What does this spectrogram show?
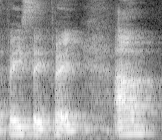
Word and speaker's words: BCP: The Bogan Church Podcast, the BCP. I think is that right? BCP? Yeah, B for Bogan, C for Church, P for Podcast. Okay, T. So it's the TBC. No, No. the T is silent.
